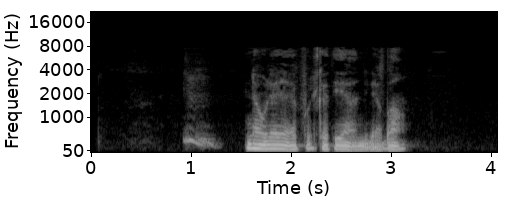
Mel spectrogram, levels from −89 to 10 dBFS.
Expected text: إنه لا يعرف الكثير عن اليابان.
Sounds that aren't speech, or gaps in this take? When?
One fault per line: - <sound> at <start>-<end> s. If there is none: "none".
- throat clearing at 0.9-1.3 s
